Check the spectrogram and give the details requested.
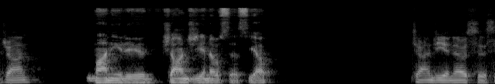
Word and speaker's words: Gianniosis: and mortgage sales business today I have John Geonosis I pronounced that correctly right John money dude John giannosis yep John Geonosis it's it's spelled kind of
